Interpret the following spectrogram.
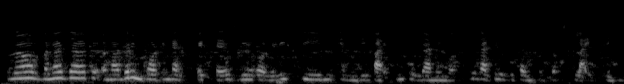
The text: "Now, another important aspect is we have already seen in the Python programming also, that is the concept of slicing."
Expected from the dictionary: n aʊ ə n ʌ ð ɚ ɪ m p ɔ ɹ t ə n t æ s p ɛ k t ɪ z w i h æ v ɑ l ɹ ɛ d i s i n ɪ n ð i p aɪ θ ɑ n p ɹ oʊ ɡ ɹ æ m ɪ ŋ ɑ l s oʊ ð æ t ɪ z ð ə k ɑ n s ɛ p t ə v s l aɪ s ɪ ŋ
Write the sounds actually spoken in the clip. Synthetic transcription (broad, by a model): n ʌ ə n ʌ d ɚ ɪ m p ɔ ɹ t ə n t æ s p ɛ k t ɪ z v i h æ v ɑ l ɹ ɛ d i s i n ɪ n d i b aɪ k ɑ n p ɹ oʊ ɡ ɹ æ m ɪ ŋ ɑ l s oʊ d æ t ɪ z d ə k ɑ n s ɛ p t ə v s l aɪ s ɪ ŋ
